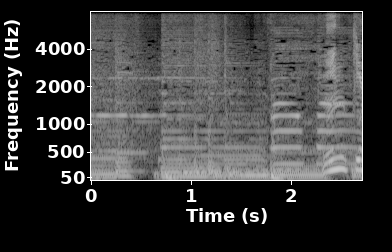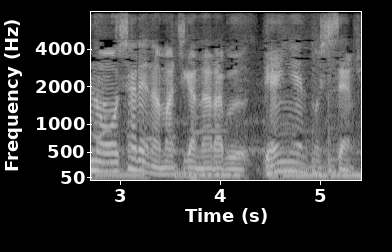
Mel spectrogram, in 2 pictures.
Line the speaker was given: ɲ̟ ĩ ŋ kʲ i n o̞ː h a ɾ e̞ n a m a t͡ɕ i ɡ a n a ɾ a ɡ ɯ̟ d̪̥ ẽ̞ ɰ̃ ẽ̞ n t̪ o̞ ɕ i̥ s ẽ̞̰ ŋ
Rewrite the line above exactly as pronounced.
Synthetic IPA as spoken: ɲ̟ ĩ ŋ kʲ i n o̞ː ɕ a ɾ e̞ n a m a t͡ɕ i ɡ a n a ɾ a b ɯ̟ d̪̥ ẽ̞ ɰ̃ ẽ̞ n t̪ o̞ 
